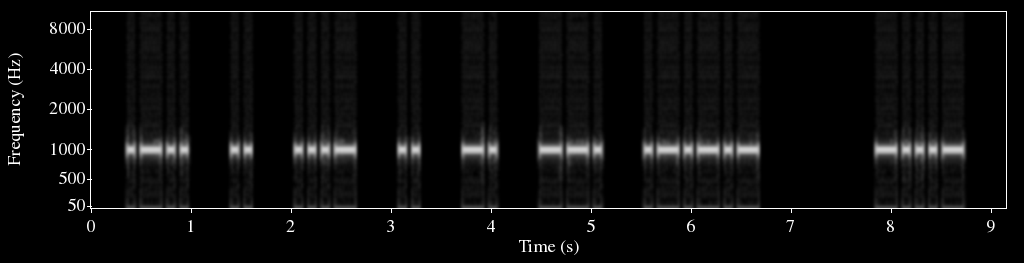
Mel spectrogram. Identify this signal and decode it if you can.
Morse code, heard as a keyed tone, about 18 wpm, spaced as for 12 wpm, 1000 Hz. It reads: LIVING. <BT>
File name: qotdfiles / 12wpm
